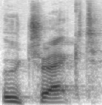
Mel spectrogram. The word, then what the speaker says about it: Utrecht: Utrecht. See, I can pronounce it correctly now.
